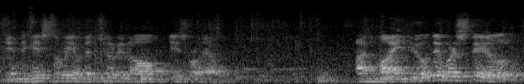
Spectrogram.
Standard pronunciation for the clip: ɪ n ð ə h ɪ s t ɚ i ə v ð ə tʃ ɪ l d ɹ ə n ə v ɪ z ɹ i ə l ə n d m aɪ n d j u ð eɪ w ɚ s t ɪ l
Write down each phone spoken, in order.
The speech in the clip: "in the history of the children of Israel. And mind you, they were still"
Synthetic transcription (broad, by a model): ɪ n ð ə h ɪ s t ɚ i ə v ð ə tʃ ɪ l d ɹ ə n ə v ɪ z ɹ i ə l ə n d m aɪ d j u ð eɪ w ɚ s t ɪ l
